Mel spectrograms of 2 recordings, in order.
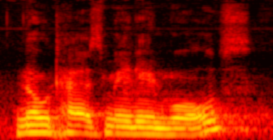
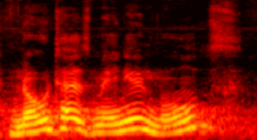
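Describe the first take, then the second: First: It is said in his plain everyday tone. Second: It is said with a Swedish-sounding tone.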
